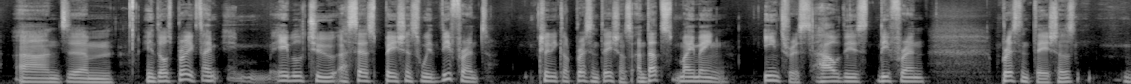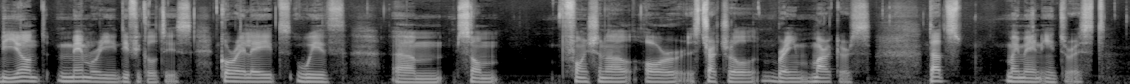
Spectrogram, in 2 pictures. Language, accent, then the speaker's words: English; Chile; moved away as an adult; now in London, United Kingdom; I'm from Chile, I was trained as a medical doctor and neurologist in Santiago, Chile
